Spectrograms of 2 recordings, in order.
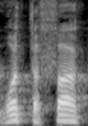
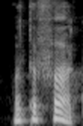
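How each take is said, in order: First: It sounds angry and aggressive. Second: It sounds alarmed and worried.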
